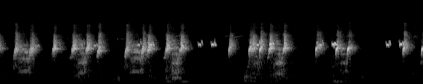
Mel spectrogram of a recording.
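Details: Quail giving quick runs of harsh, chirping notes in tight groups, broken by short pure whistled pips, with the groups coming steadily for about four seconds.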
